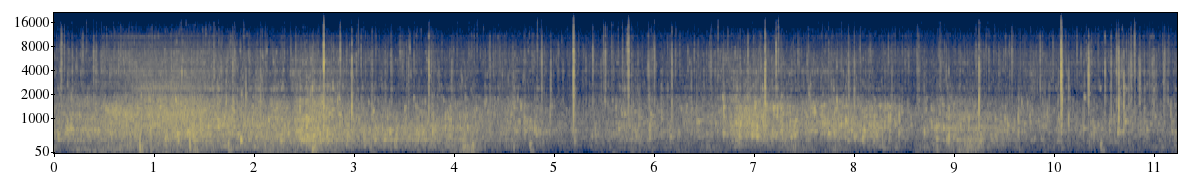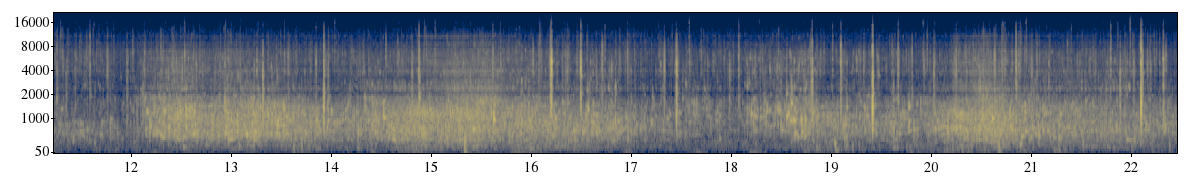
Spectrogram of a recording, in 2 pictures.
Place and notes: Valle del San Lorenzo, Italien - San Lorenzo al Mare - At the head of the groyne, under water recording with contact mic
Contact mic attached to a bottle, about 1m submerged, throwing pebbles into the water. Mono recording.
[Hi-MD-recorder Sony MZ-NH900, contact mic by Simon Bauer]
